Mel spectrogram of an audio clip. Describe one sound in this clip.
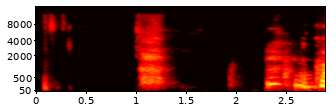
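A middle-aged woman laughs softly.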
